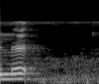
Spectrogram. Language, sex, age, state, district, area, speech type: Bodo, female, 60+, Assam, Kokrajhar, urban, read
